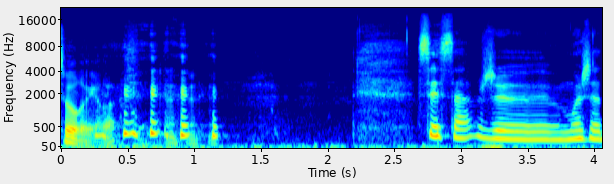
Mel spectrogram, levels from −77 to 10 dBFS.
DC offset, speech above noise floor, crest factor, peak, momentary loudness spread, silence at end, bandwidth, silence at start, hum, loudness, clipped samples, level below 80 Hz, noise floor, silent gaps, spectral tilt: under 0.1%; 23 dB; 18 dB; -8 dBFS; 16 LU; 0 s; 19 kHz; 0 s; none; -26 LUFS; under 0.1%; -46 dBFS; -48 dBFS; none; -5 dB/octave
